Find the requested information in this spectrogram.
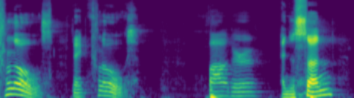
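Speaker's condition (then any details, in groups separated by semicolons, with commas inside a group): Cleft palate; congenital cleft palate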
